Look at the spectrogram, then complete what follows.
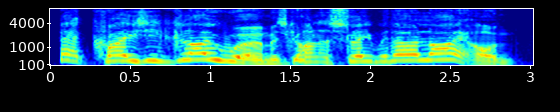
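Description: A man voicing a bossy, bad-tempered male centipede who shouts shrilly, in a storybook reading. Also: extremely high pitch, big pitch swings, normal speed, no room sound, clean studio sound, voice pushed up, heavily acted. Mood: irritable.

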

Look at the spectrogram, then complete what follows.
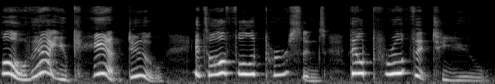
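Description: A woman's voice: mid-range voice, sing-song, slow pace, mellow. A woman voicing an earnest, loyal, big-hearted male elephant in a storybook, emphatic and pleading. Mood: alarmed, urgent.

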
